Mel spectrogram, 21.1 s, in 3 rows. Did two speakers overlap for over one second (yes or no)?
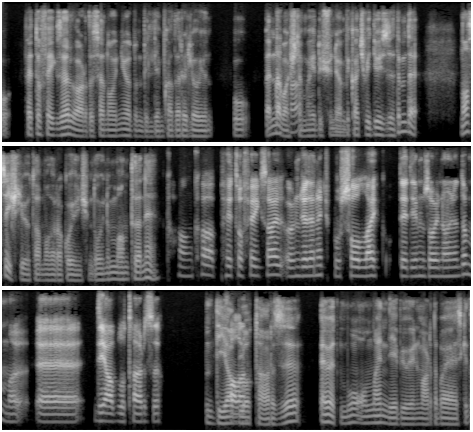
no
